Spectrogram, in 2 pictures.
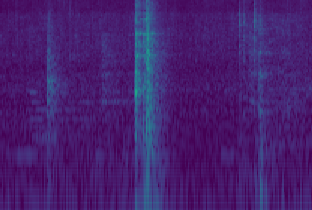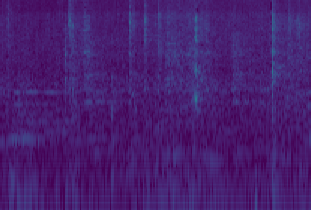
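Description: Metal spoon stirring, tapping and scraping in a stainless pan of adobo turkey neck and potatoes simmering in sauce, with a low sizzle underneath. A single loud clank about two seconds in as the pan's glass lid is taken off and set aside.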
